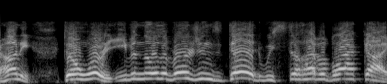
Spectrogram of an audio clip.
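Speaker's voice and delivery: very high, screamed yell. Retelling a horror movie plot, calling after a girl running into the woods: retelling a scream. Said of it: "I'm just screaming at her".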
